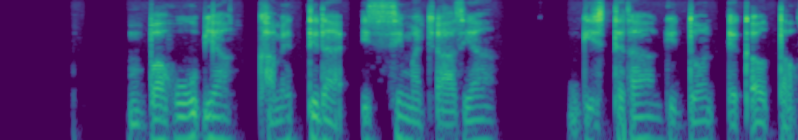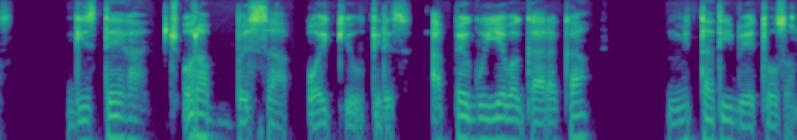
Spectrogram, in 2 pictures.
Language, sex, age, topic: Gamo, male, 25-35, agriculture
